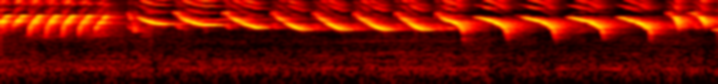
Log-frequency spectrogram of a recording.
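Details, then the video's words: Singing canary used as a lure for young canaries: a quick pulsed trill, then a steady run of bright, swooping whistled notes repeated roughly four times a second. "KENARI GACOR DOR NGEDUR NGOTOT CUIT CUIT NGEROL AMPUH PANCINGAN KENARI PAUD"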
